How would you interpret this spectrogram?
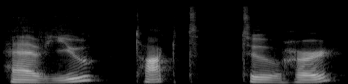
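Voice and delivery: "Have you talked to her?" stretched out very slowly; very slow model reading. Shown as a demonstration. Teacher drilling the question very slowly so it sinks in. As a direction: drag each word out so it sticks. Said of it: "só pra pegar firme".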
